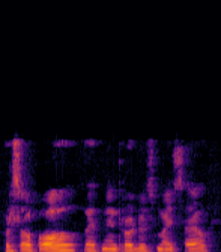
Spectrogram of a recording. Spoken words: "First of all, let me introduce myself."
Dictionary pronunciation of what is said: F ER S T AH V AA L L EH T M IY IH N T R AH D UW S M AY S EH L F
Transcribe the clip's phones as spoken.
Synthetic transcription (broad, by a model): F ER S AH F AA L L EH T M IY IH N T R AH D UW S M AY S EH L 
